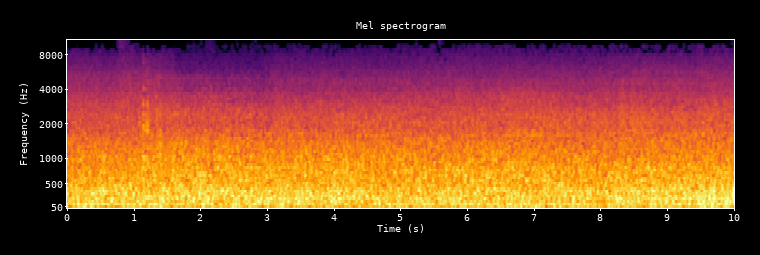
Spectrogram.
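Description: Steady rushing of wind and surf, even throughout, with a faint low hum underneath.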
